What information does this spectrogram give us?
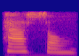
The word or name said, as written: hassle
